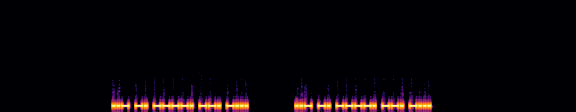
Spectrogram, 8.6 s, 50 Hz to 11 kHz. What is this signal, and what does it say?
Morse code, heard as a keyed tone, about 34 wpm, 700 Hz. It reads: UN9GB UN9GB
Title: DXCC-100 Call Signs - 5 Characters - Repeated 2x - 35wpm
